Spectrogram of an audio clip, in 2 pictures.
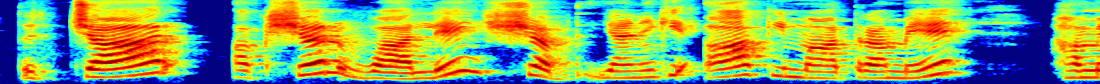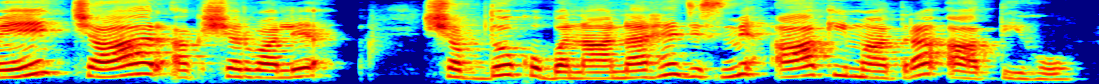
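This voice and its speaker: High-voiced woman teaching children slowly. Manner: slow, drawn-out word dictation; patient, addresses children directly. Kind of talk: online children's lesson.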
